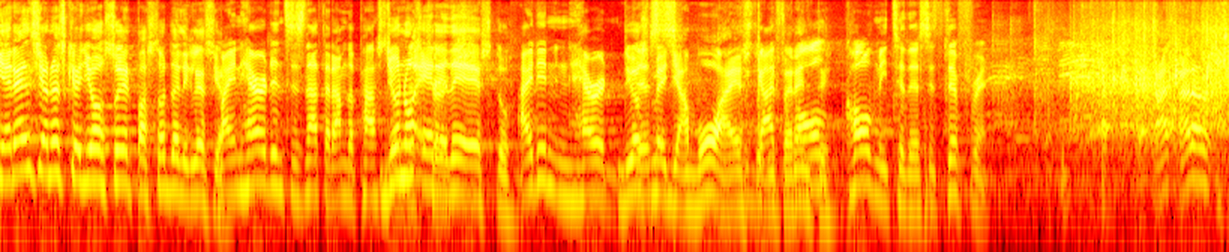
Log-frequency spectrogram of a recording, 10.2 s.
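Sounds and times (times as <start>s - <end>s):
speech: 0.0s - 10.2s
audience applauding: 8.3s - 10.2s.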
